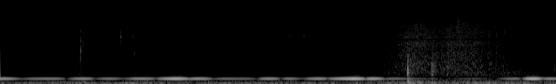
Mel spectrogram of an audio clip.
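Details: Simulated ear-exam ASMR roleplay with otoscope and ear cleaning: a steady, pure ringing tone with soft handling noises as a tuning fork is struck for an acted hearing test.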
